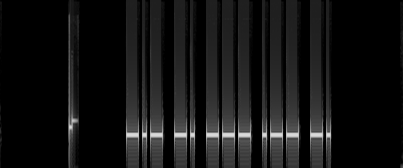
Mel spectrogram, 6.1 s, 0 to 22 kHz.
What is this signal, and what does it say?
Morse code, heard as a keyed tone, about 20 wpm, 700 Hz. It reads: KNOWN
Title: Sentences from Top 600 Words - New Word Drill - 20wpm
